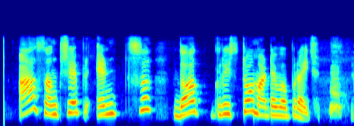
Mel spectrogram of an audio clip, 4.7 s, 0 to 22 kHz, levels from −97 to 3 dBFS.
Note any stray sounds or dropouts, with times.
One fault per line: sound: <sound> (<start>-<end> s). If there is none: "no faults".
sound: bark (4.4-4.7 s)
